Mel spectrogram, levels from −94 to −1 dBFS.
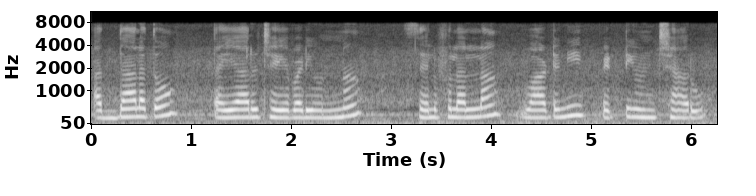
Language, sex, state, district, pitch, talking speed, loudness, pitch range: Telugu, female, Telangana, Mahabubabad, 225 Hz, 85 wpm, -12 LUFS, 220-245 Hz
